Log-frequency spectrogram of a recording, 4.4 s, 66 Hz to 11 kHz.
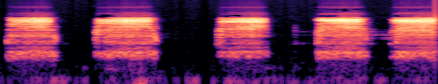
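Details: Nest-box owls at feeding time, 3:53 AM on March 25, 2012, with rabbit prey being torn up for the young; five drawn-out, breathy screeches, the longer ones lasting over half a second, spaced by short gaps.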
